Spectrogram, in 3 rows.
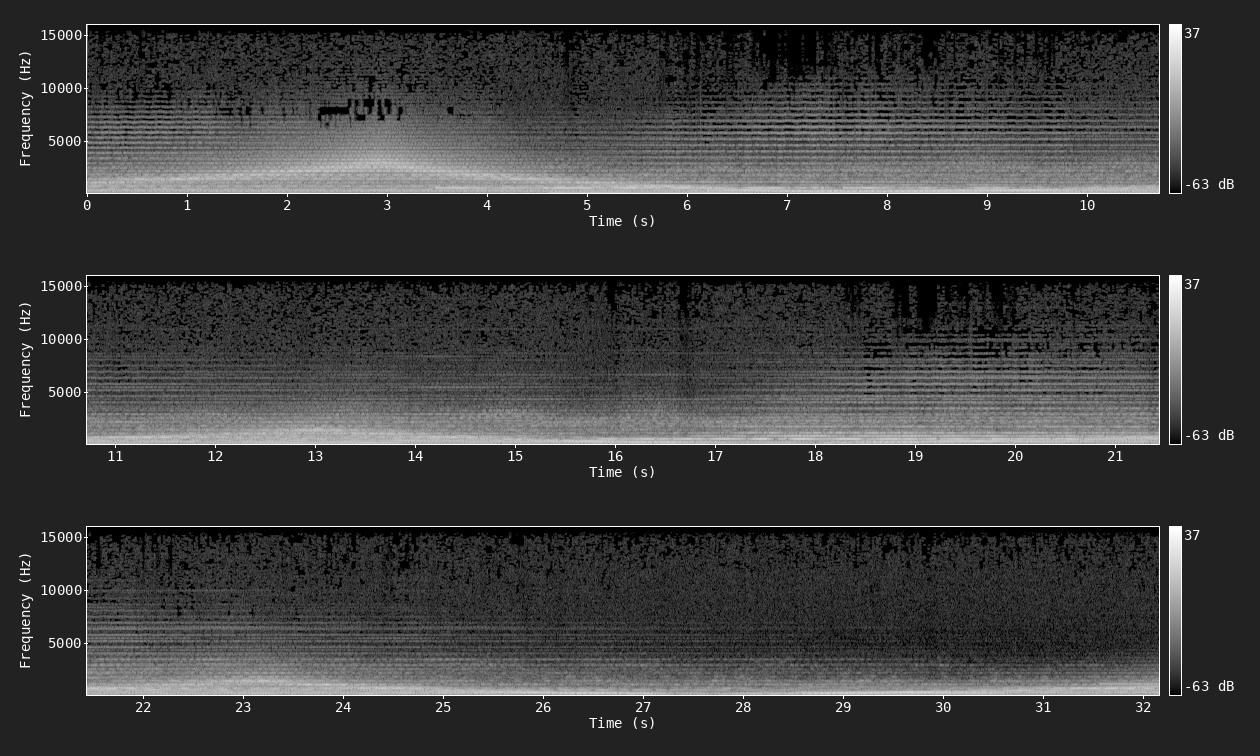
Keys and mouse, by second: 2.5 click, 4.6 shift+d, 8.1-8.6 shift+middle drag, 9.3 shift+d, 16.4 ctrl+s, 17.2-18.0 middle drag, 18.4 ctrl+s, 22.8-23.4 shift+middle drag, 25.3 Tab, 26.8 ctrl+s, 27.6 Tab, 29.3-32.1 middle drag.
